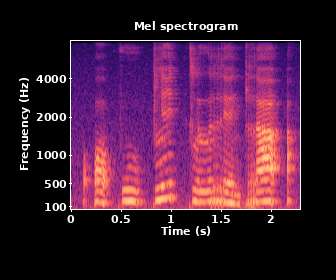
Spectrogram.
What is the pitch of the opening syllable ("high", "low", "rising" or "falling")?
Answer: low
